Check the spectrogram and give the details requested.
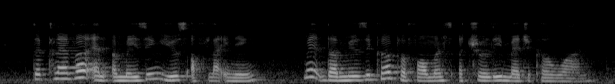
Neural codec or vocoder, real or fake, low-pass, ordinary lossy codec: none; real; 7.2 kHz; none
